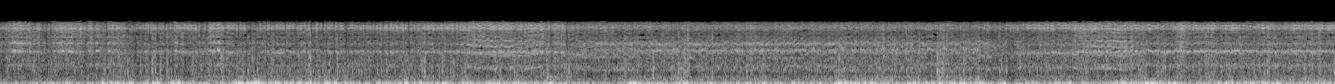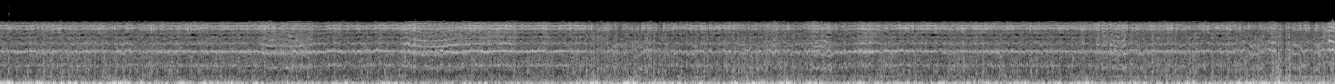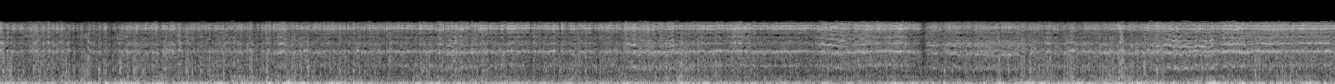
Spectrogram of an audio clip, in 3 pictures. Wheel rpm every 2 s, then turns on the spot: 230, 230, 220, 200, 190, 210, 230, 230, 230, 230, 230, 230, 230, 240, 230, 230, 230, 230, 220, 220.
none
